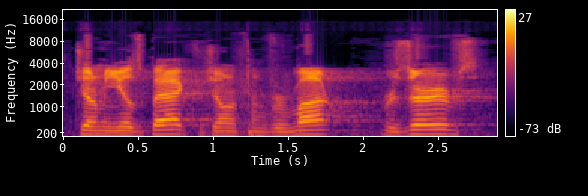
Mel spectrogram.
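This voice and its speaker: A man presiding over a legislature, making brisk, formulaic procedural announcements. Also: medium pitch, steady tone, sharp tone. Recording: echoey large chamber, long reverb.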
